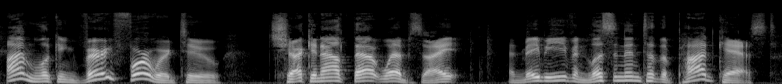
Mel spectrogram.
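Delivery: mock-excited, loud and high; hammed-up enthusiasm. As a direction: overplay your eagerness for the plug. Hammed-up promo banter about website.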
